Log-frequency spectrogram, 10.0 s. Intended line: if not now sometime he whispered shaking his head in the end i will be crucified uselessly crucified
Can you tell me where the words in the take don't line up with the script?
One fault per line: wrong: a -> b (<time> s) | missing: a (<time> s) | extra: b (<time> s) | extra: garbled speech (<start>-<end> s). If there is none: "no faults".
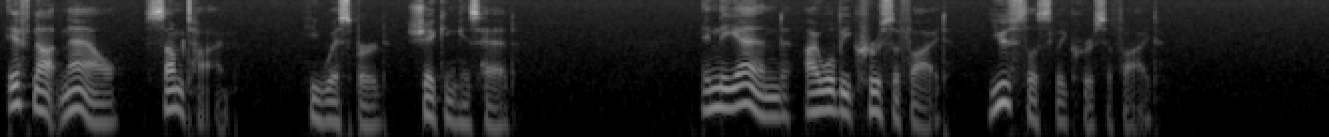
no faults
